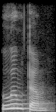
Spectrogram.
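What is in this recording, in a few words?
"лымтӧм", Komi, female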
